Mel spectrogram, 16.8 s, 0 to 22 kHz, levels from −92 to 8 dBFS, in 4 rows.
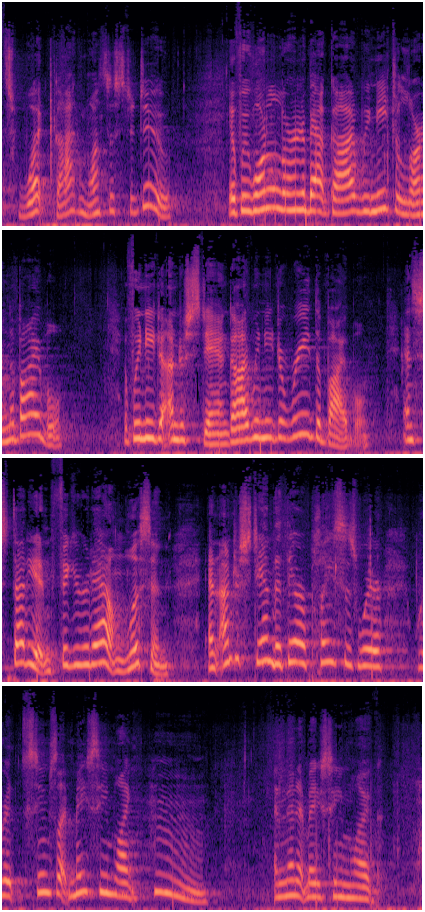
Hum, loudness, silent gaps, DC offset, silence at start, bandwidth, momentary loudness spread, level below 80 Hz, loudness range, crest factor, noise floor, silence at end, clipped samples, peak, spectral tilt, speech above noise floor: none; -18 LUFS; none; under 0.1%; 0 s; 14.5 kHz; 12 LU; -46 dBFS; 4 LU; 18 dB; -45 dBFS; 0 s; under 0.1%; 0 dBFS; -4.5 dB/octave; 27 dB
